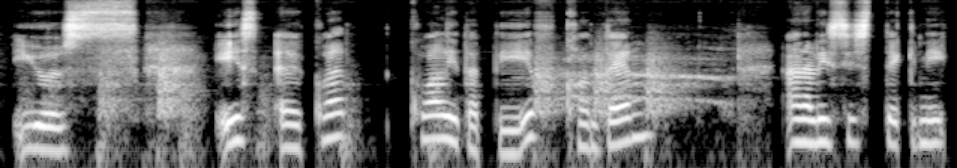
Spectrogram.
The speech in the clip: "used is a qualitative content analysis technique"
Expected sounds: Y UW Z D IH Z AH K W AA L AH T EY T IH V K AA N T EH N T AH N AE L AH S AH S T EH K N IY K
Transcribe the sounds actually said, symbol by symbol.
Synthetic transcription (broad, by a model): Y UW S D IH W AH K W AA L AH T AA T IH F K AA N T EH N T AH N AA L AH S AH S T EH K N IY K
